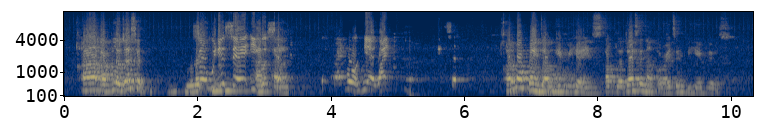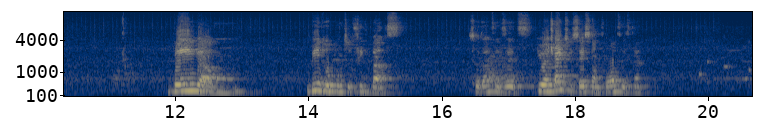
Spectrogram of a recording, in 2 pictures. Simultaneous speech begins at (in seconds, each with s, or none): 1.9 s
